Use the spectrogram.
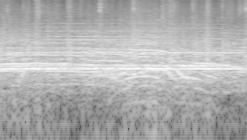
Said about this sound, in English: Okay, now put your hands together for Jesus. Come on. The Bible said, oh, clap your hands, all your people. Shout with the voice of triumph.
